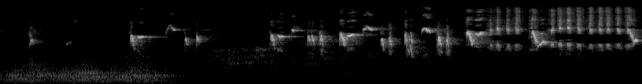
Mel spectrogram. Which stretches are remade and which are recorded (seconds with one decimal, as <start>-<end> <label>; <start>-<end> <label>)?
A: 0.0-3.1 recorded; 3.1-4.0 remade; 4.0-4.4 recorded; 4.4-5.5 remade; 5.5-6.4 recorded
